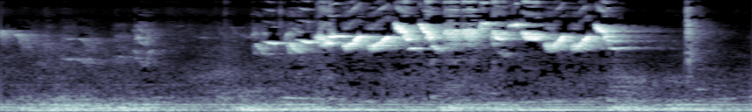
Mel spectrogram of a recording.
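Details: Captive male Yellow-bellied Seedeater, paired with a female, sings a quick, high, twittering phrase of about three seconds made of rapid slurred notes over a faint low hum.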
